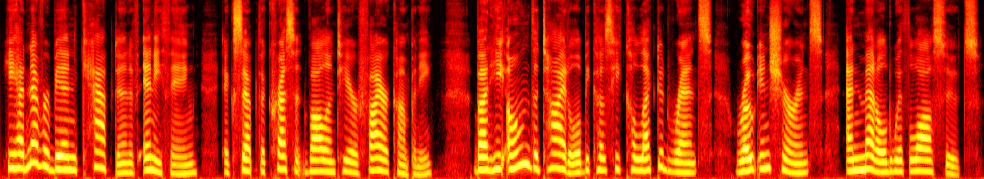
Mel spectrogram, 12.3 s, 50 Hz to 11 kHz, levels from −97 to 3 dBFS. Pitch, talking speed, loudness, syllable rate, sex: 210 Hz, 135 wpm, -18 LUFS, 4.6 syllables/s, female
